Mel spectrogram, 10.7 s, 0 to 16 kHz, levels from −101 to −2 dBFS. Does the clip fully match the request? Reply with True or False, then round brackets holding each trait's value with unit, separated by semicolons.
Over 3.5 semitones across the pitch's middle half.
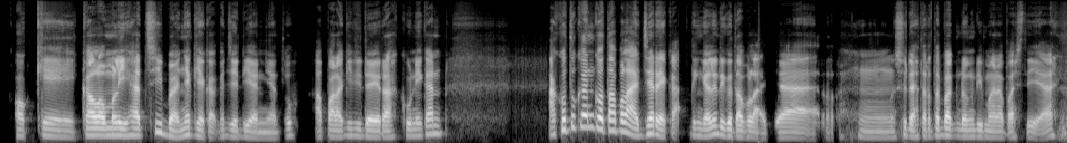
True (3.9 semitones)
